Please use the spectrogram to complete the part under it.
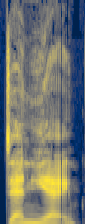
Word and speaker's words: denier: Denier. It is spelled D-E-N-I-E-R, and you can either pronounce it denier or denier. If you want to sound French, you can call it denier.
